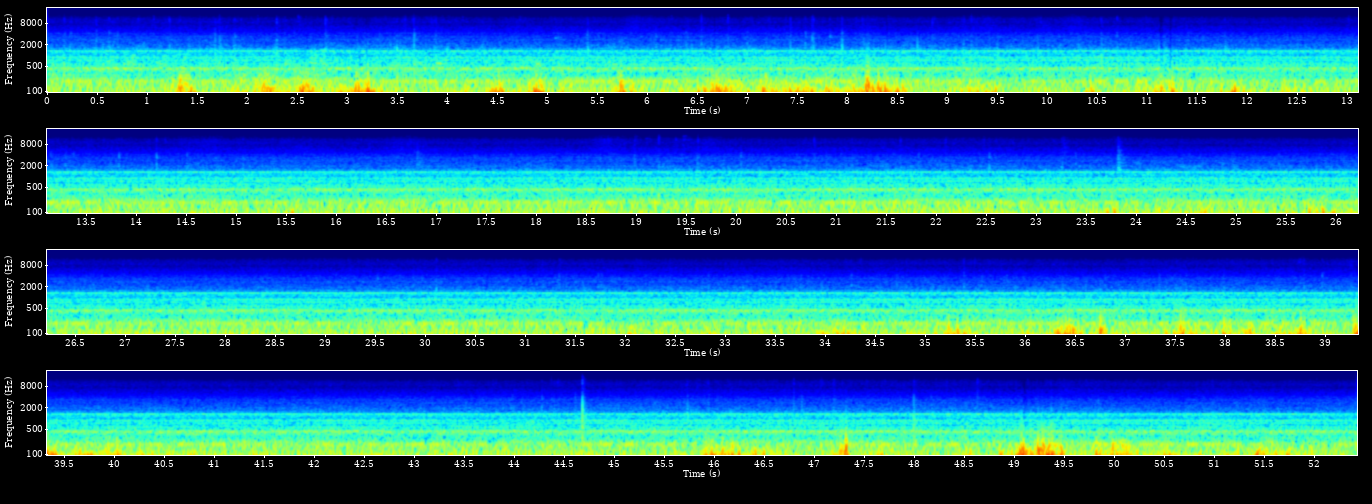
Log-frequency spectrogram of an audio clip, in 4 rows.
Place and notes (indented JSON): {
  "title": "Loyalist Pkwy, Glenora, ON, Canada - Glenora - Adolphustown ferry",
  "date": "2021-11-17 15:00:00",
  "description": "Recorded from the car window on the ferry from Glenora to Adolphustown in Prince Edward County, Ontario, Canada. Zoom H4n. Much more wind noise than I would have liked, but removing it with a low-cut filter would also have affected other parts where that particular range is desired (engine noise of ferry, etc.)",
  "latitude": "44.04",
  "longitude": "-77.06",
  "altitude": "73",
  "timezone": "America/Toronto"
}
